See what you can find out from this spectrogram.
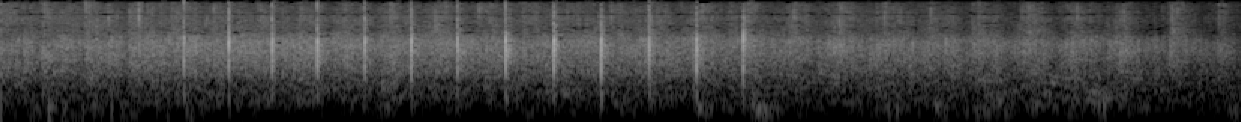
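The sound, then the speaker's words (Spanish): An audience breaks into applause for two speakers, one a bull breeder, coming up to give a talk: a dense wash of many hands clapping, with a run of sharp, evenly spaced claps standing out in the middle before the clapping gradually thins and fades. “Un fuerte aplauso para los dos.”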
